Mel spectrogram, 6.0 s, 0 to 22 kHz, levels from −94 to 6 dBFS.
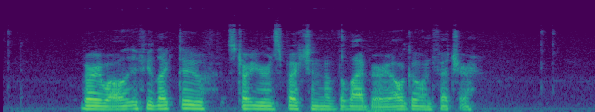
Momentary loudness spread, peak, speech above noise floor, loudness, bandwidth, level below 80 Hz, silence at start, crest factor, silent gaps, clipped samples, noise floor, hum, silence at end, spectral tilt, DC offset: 9 LU; -4 dBFS; 38 dB; -22 LUFS; 7.8 kHz; -48 dBFS; 0.8 s; 18 dB; none; under 0.1%; -58 dBFS; none; 1.2 s; -8 dB/octave; under 0.1%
